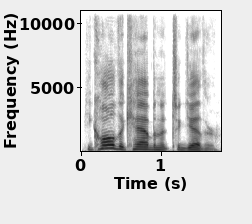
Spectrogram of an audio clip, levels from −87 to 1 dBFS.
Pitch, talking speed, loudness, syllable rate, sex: 160 Hz, 170 wpm, -16 LUFS, 6.1 syllables/s, male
